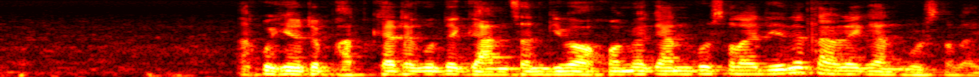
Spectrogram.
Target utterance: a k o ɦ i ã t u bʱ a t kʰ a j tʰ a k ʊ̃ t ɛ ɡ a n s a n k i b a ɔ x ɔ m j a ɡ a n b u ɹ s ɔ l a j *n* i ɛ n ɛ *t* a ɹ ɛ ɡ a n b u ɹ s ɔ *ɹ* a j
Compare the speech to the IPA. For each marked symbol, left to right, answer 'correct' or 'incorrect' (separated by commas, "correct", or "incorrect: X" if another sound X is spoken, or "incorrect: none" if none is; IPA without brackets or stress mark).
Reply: incorrect: d, correct, incorrect: l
